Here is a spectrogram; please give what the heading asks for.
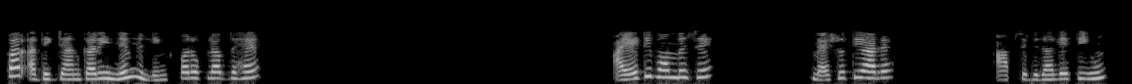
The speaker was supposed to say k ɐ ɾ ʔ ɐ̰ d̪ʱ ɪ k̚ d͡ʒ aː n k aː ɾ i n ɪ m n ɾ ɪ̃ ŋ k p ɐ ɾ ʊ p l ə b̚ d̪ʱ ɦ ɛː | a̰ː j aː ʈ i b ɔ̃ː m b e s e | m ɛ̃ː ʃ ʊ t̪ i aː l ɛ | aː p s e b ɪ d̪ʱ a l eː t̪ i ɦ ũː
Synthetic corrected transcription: p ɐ ɾ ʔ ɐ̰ d̪ʱ ɪ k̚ d͡ʒ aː n k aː ɾ i n ɪ m n l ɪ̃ ŋ k p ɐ ɾ ʊ p l ə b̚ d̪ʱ ɦ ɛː | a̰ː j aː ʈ i b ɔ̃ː m b e s e | m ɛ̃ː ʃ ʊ t̪ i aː ɾ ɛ | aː p s e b ɪ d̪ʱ a l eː t̪ i ɦ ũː

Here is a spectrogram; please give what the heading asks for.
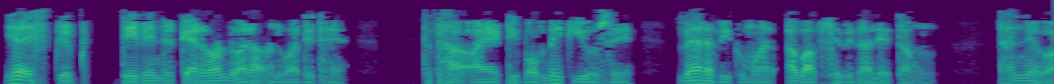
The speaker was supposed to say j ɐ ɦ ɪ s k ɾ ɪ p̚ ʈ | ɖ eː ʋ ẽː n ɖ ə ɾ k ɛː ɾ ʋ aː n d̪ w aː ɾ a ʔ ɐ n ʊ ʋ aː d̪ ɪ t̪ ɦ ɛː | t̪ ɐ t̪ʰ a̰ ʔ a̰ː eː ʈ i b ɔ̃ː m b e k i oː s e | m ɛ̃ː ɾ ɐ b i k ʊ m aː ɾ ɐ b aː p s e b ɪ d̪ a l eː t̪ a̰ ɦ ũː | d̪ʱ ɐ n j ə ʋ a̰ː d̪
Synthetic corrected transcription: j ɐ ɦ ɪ s k ɾ ɪ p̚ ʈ | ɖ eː ʋ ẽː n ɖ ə ɾ k ɛː ɾ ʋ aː n d̪ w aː ɾ a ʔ ɐ n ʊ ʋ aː d̪ ɪ t̪ ɦ ɛː | t̪ ɐ t̪ʰ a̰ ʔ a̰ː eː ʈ i b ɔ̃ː m b e k i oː s e | m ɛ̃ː ɾ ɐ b i k ʊ m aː ɾ ɐ b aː p s e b ɪ d̪ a l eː t̪ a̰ ɦ ũː | d̪ʱ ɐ n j ə ʋ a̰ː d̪

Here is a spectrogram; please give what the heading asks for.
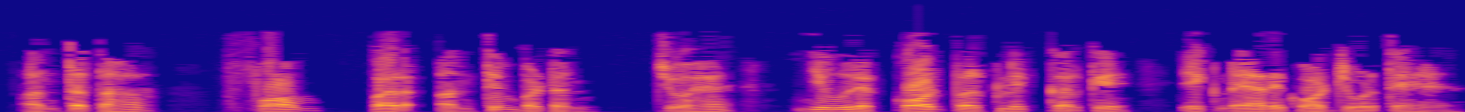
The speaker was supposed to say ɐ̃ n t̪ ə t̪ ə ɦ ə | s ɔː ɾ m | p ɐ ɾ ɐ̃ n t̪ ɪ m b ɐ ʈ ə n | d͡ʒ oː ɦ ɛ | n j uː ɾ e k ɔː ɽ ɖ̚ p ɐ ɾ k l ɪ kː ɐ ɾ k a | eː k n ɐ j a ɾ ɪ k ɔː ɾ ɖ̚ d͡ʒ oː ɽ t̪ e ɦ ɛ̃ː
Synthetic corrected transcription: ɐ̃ n t̪ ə t̪ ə ɦ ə | f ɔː ɾ m | p ɐ ɾ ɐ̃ n t̪ ɪ m b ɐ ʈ ə n | d͡ʒ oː ɦ ɛ | n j uː ɾ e k ɔː ɾ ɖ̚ p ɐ ɾ k l ɪ kː ɐ ɾ k e | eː k n ɐ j a ɾ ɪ k ɔː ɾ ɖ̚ d͡ʒ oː ɽ t̪ e ɦ ɛ̃ː

